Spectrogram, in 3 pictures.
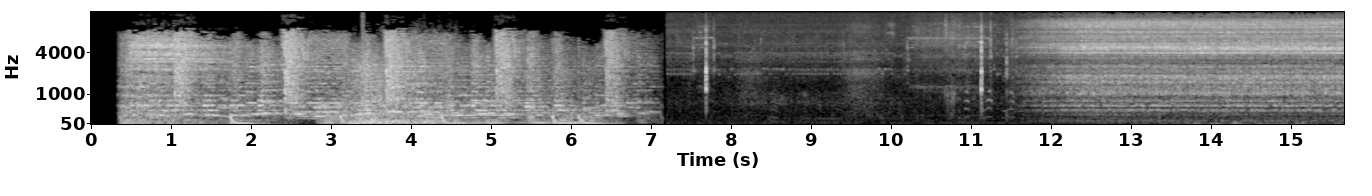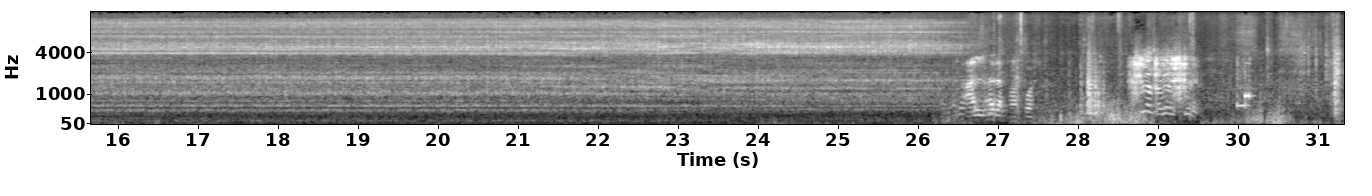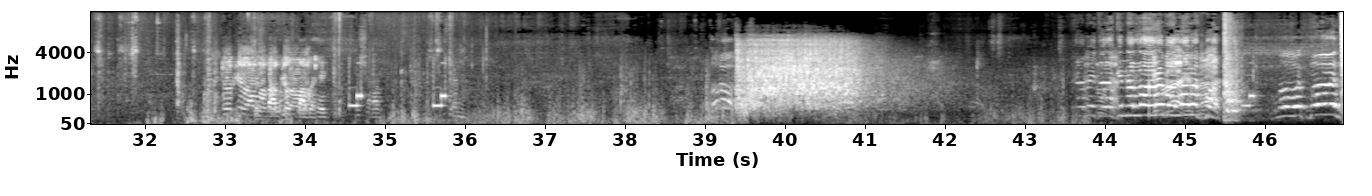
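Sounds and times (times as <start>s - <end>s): machine hum with high whine: 10.2s - 28.9s
missile launch rushing hiss: 39.4s - 42.2s.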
